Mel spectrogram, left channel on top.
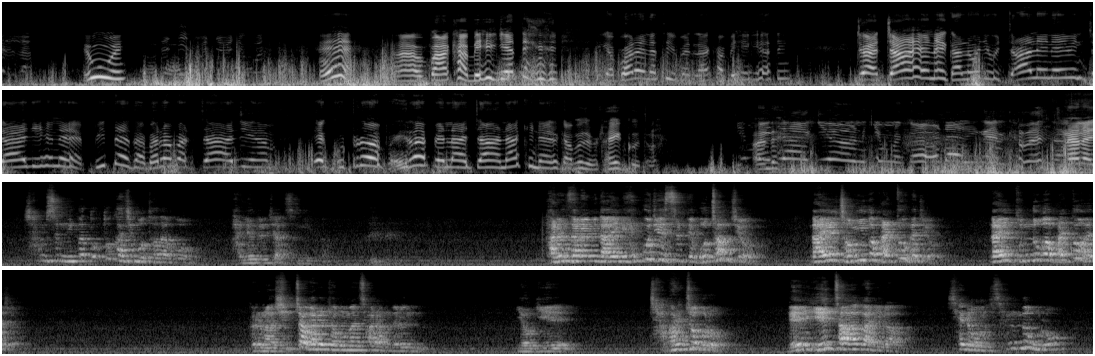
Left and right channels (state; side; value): different; both; correlation 0.00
